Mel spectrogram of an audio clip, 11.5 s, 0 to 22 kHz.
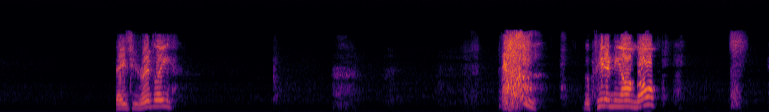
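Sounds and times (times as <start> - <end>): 
speech: 1.7 - 2.7, 8.8 - 10.0
person sneezing: 7.5 - 8.3, 11.0 - 11.2.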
